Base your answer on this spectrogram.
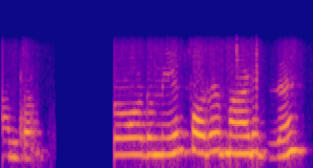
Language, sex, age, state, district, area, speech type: Kannada, female, 18-30, Karnataka, Bidar, urban, conversation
